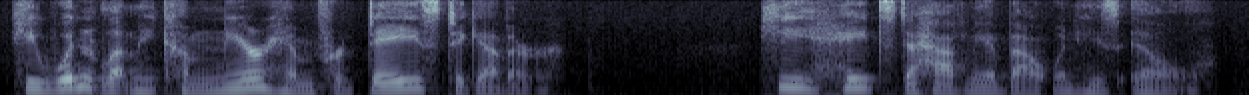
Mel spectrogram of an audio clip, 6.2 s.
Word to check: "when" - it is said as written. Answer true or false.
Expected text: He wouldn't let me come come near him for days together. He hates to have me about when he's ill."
true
